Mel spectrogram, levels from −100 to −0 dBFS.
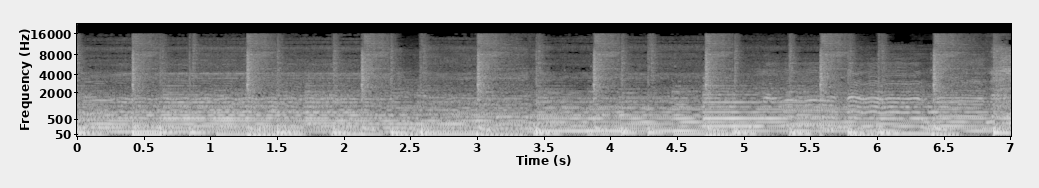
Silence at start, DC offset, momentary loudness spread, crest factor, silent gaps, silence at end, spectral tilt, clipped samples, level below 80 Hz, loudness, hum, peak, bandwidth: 0 s; under 0.1%; 3 LU; 14 dB; none; 0 s; -6 dB/octave; under 0.1%; -26 dBFS; -20 LUFS; none; -4 dBFS; 16.5 kHz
